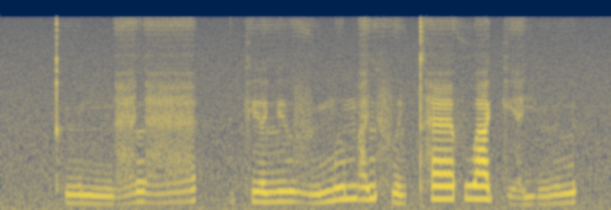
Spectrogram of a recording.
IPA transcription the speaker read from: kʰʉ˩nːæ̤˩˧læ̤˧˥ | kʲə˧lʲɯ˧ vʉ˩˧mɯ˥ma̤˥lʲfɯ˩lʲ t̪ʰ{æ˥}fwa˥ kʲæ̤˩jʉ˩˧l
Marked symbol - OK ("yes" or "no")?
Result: yes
